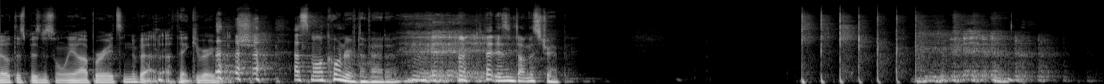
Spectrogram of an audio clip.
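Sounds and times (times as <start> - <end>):
speech: 0.0 - 5.8
laughter: 2.0 - 3.0, 4.0 - 5.4, 9.1 - 10.9
cards slapped against a hand: 8.0 - 9.2.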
